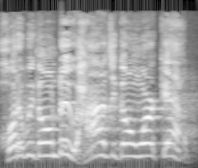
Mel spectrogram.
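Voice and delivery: high, anxious imitation of a fretting believer; mock worried whine. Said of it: "why come to me and say".

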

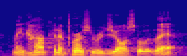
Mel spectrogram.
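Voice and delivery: ordinary talk

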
